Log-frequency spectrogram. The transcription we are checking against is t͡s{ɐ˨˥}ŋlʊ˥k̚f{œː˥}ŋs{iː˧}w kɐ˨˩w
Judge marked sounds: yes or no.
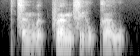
no, yes, yes

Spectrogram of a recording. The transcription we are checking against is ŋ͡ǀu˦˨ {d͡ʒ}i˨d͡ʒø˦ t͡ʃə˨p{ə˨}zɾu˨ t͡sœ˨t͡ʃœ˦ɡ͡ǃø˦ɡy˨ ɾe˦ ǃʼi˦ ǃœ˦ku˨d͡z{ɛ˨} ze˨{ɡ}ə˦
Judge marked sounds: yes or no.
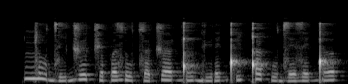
no, no, no, no

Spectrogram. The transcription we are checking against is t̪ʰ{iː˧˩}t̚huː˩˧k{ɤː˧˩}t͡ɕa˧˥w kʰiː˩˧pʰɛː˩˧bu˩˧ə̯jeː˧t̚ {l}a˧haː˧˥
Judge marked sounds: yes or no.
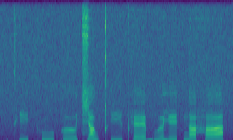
yes, yes, no

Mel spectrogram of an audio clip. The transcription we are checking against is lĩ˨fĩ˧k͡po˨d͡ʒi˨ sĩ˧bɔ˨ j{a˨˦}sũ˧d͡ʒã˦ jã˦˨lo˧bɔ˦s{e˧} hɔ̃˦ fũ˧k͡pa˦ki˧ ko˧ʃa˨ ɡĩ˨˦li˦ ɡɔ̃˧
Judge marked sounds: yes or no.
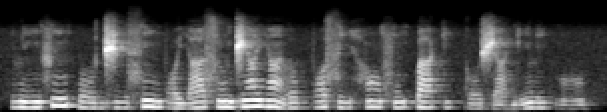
yes, no

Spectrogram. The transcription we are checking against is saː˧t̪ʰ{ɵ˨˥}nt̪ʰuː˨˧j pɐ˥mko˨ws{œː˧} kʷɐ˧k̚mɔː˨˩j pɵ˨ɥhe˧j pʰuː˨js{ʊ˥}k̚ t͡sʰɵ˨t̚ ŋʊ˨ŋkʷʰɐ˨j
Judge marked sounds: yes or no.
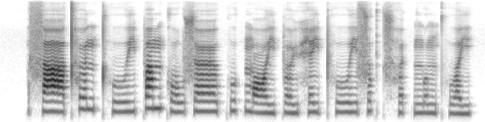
no, yes, no

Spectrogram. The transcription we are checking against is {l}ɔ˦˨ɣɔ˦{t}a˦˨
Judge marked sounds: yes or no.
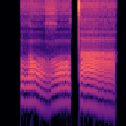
yes, yes

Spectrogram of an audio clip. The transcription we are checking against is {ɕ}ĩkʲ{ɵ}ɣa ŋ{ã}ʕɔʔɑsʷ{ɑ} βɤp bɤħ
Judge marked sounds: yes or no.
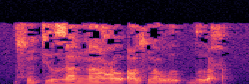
no, no, yes, no

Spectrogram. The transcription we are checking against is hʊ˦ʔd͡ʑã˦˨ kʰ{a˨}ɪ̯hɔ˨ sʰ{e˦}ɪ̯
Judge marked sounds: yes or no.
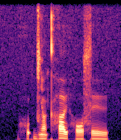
no, no

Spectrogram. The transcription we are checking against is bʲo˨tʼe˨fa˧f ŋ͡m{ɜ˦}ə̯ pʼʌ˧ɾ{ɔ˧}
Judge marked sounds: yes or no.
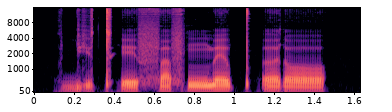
no, no

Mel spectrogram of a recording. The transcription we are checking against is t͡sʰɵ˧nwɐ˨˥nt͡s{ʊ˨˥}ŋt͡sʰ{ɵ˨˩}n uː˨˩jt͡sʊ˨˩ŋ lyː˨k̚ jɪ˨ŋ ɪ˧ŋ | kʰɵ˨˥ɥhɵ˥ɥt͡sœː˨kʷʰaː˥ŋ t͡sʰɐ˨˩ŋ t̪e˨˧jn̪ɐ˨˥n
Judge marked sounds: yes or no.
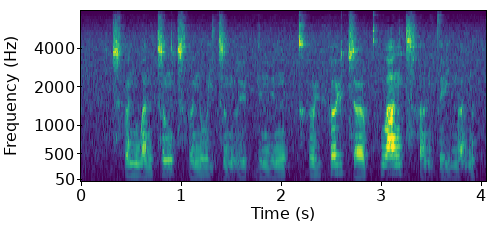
no, no

